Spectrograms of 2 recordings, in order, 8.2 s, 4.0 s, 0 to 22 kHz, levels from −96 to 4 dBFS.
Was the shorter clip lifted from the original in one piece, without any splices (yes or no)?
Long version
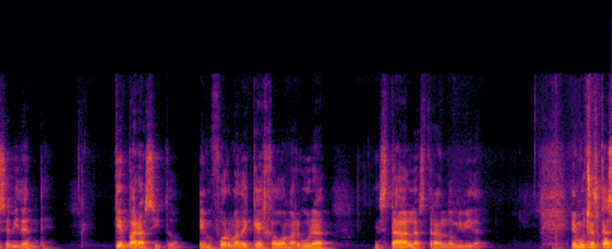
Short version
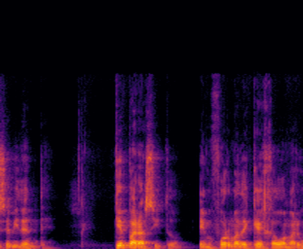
yes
